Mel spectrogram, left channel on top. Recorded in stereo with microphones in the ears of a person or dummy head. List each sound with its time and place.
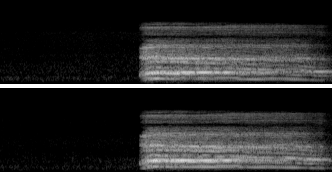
1.4 s a shout: 15° left (ahead or behind), 1.1 m; by 3.2 s 45° right (ahead or behind), 1.1 m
